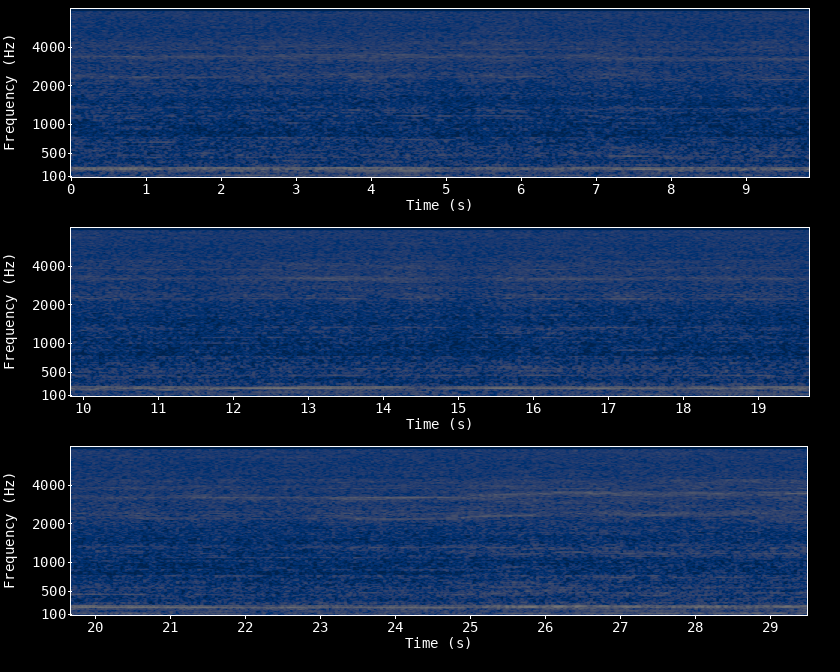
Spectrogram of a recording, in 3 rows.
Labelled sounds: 24.9	25.8	vessel noise, 2.2 to 3.5 kHz
29.2	29.4	vessel noise, 3.4 to 3.5 kHz

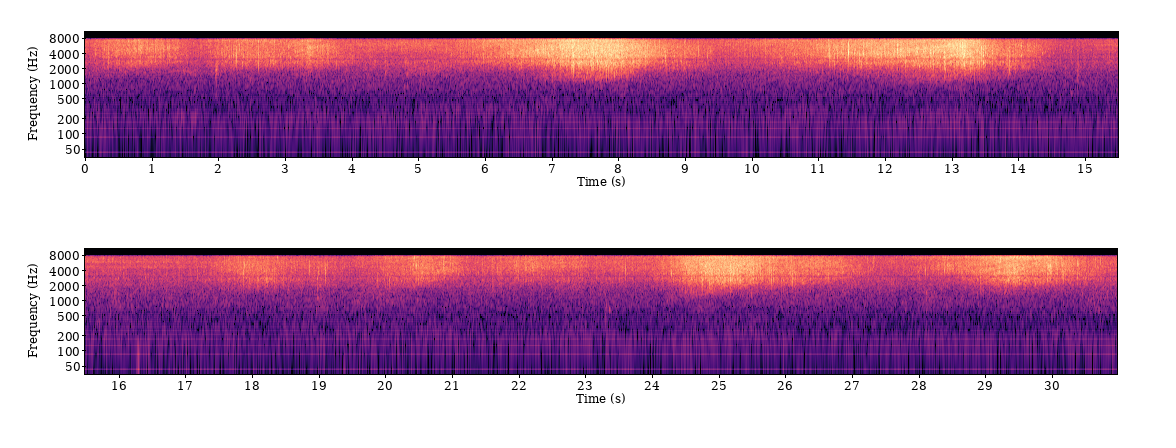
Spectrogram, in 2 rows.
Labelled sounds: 1.2	2.2	killer whale, Bigg's (transient), Gulf of Alaska transient, 1.4 to 2.9 kHz

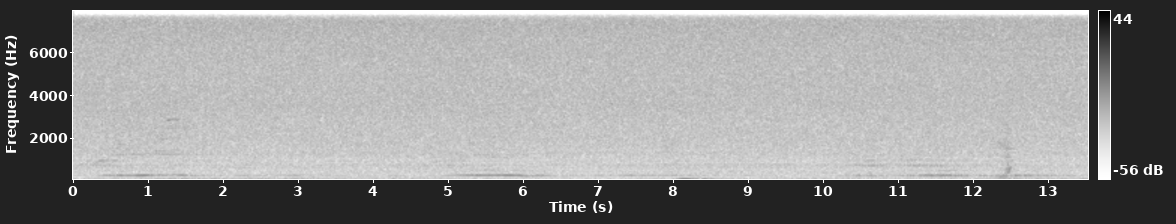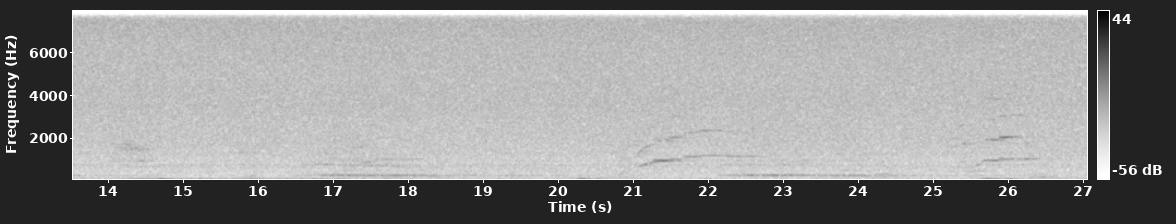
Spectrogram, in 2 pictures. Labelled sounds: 21.1	22.2	humpback whale, 0.80 to 2.4 kHz
25.6	26.4	humpback whale, 0.80 to 2.1 kHz

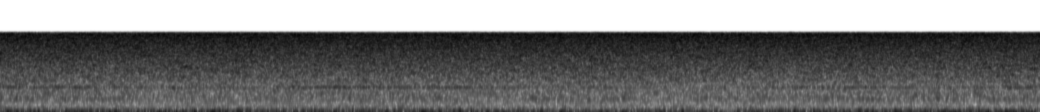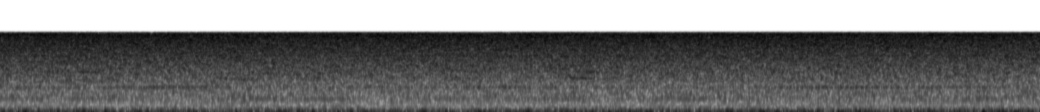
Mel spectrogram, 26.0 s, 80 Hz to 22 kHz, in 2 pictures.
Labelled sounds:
20.1	20.5	killer whale, Bigg's (transient), 1.4 to 1.5 kHz

